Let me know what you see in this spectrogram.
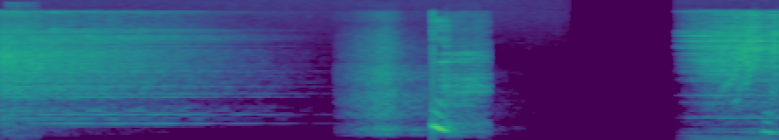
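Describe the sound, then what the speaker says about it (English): A streamer yawns during a relaxed late stream, a soft breathy rise that swells and fades, followed by a brief sharp catch and quiet sigh, heard alone near the microphone between bursts of game sound. "Sorry for yawning."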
